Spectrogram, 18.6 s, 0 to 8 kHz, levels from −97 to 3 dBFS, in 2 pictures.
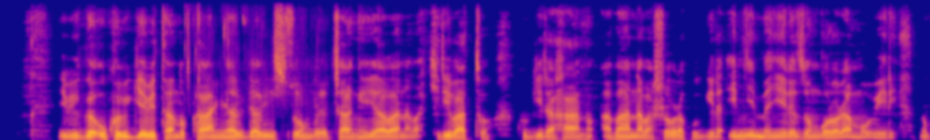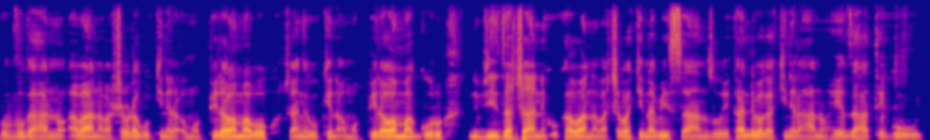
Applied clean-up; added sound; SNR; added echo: neural mask model Resemble Enhance denoiser.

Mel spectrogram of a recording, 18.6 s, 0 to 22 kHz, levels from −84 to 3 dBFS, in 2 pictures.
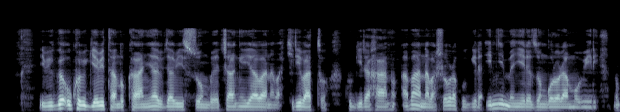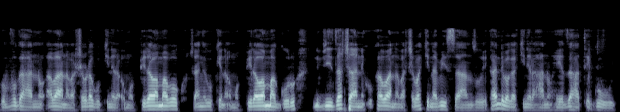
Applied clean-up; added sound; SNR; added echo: none; none; none; none.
